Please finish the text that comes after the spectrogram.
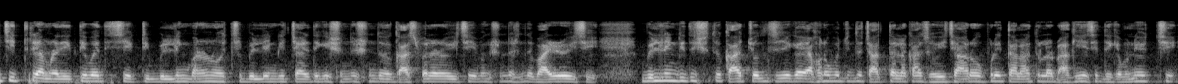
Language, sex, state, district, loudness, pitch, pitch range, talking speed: Bengali, male, West Bengal, Jalpaiguri, -16 LUFS, 135 Hz, 125-140 Hz, 215 wpm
